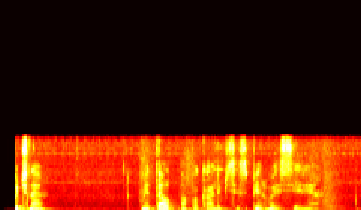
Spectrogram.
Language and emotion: Russian, neutral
